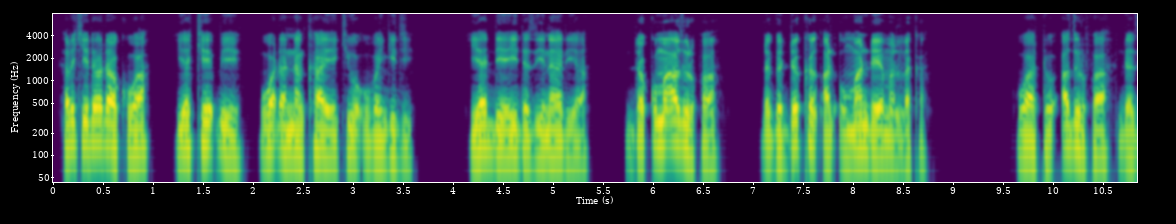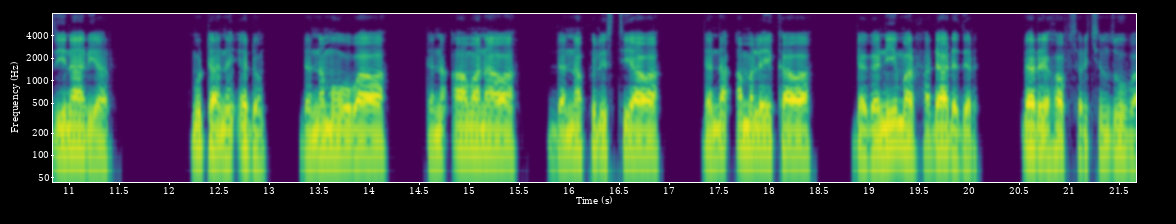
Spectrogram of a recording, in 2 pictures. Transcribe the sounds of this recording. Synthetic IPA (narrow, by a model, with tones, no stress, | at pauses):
sɐ˦rkʲiː˦da˦wdaː˨kʷʊ˨wa˦ | jaː˦kʲeː˦ɓe˨wɐ˦ɗɐ˨nːɐ˦ŋkaː˦jja˦kʲiː˦wa˨ʔʊ˨bɐ˦ŋɡʲɪ˦d͡ʒiː˨ | jɐ˦dːa˨ja˦ji˦da˨ziː˦naː˦ɾɪ˨jaː˦ | da˨kʷʊ˦ma˦ʔa˦zʊ˨ɾɸaː˦ | dɐ˨ɡa˨dʊ˦kɐ˨ŋʔa˨lʔʊ̰˨mːɐ˦nda˨ja˦mɐ˨lːɐ˦kaː˨ | waː˨toː˨ʔa˦zʊ˨ɾɸaː˦da˨ziː˦naː˦ɾɪ˨jɐ˦r | mʊ˦taː˨nɛ˦ŋʔɛ˦dɔ˨m | da˨na˦mɐ˦wo˦baː˦waː˦ | d̥a˨na˦ʔaː˦mɐ˦naː˦waː˦ | da˨na˦ɸɪ˦lɪ˦stɪ˦jaː˦waː˦ | da˨na˦ʔa˦mɐ˦la˦jkaː˦waː˦ | dɐ˨ɡa˨niː˦mɐ˨rha˨daː˦da˨zɛ˦r | ɗɐ˦ɽɛ˨ɦɔ˦˨ɸsɐ˦ɽkʲɪ˦nzoː˦baː˨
